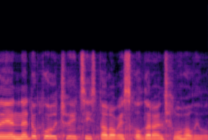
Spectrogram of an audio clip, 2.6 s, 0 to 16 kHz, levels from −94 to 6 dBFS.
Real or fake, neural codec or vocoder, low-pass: fake; autoencoder, 22.05 kHz, a latent of 192 numbers a frame, VITS, trained on many speakers; 9.9 kHz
